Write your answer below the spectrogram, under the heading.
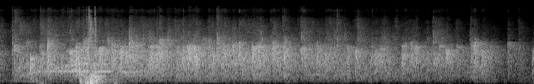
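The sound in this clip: Audience applause for a speaker at an evening gathering: steady, dense clapping throughout, with one heavier thump near the start.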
